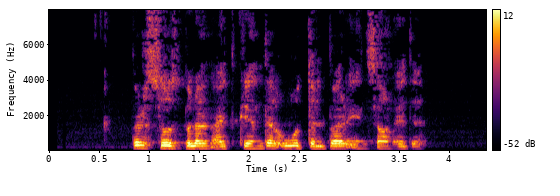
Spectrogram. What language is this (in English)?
Uzbek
